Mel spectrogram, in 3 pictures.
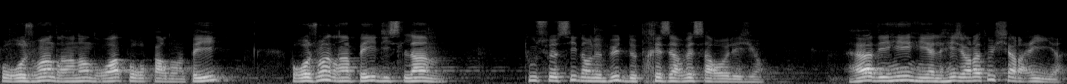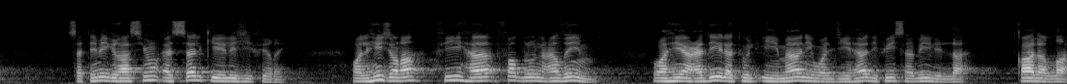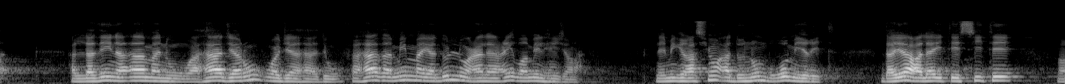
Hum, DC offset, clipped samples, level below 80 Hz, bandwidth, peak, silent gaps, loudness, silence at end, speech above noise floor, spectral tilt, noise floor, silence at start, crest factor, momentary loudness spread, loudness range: none; under 0.1%; under 0.1%; -58 dBFS; 8 kHz; 0 dBFS; none; -20 LUFS; 0 s; 36 dB; -8 dB/octave; -55 dBFS; 0 s; 20 dB; 12 LU; 4 LU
